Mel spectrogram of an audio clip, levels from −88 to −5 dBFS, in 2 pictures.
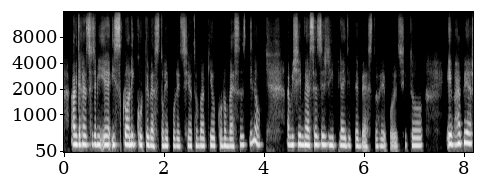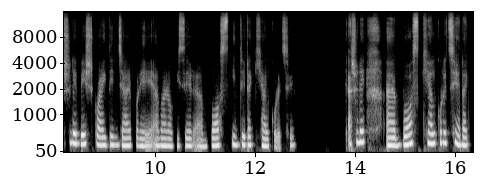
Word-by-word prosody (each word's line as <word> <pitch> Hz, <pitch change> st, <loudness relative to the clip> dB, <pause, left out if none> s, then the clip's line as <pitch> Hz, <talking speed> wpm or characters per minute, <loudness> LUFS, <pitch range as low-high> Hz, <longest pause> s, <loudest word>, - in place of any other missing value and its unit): আমি 230 Hz, -, +5 dB
দেখা 230 Hz, 0 st, +4 dB
যাচ্ছে 225 Hz, +1 st, -2 dB
যে -, -, +4 dB
অ্যা 225 Hz, -, +4 dB
আমি 220 Hz, -, +1 dB
scrolling 225 Hz, -1 st, +3 dB
করতে 215 Hz, +1 st, +1 dB
ব্যস্ত 190 Hz, -2 st, -1 dB
হয়ে 190 Hz, 0 st, +1 dB
পড়েছি 185 Hz, 0 st, -5 dB
অথবা 195 Hz, -1 st, -1 dB
কেউ 200 Hz, -1 st, +2 dB
কোনো 195 Hz, 0 st, 0 dB
message 220 Hz, +4 st, -3 dB
দিল, 310 Hz, +5 st, -1 dB, 0.6 s
আমি 215 Hz, -1 st, +2 dB
সেই 230 Hz, -1 st, +3 dB
message 215 Hz, +1 st, +3 dB
এর 220 Hz, -, +2 dB
reply 205 Hz, 0 st, 0 dB
দিতে 195 Hz, 0 st, -5 dB
ব্যস্ত 175 Hz, -, -5 dB
হয়ে 185 Hz, +2 st, -4 dB
পড়েছি। -, -, -9 dB
তো 200 Hz, -, 0 dB, 0.7 s
এভাবে 245 Hz, +4 st, +2 dB
আসলে 270 Hz, 0 st, -1 dB
বেশ 240 Hz, +1 st, +3 dB
কয়েকদিন 210 Hz, 0 st, +1 dB
যার 195 Hz, 0 st, +2 dB
পরে 190 Hz, -2 st, -1 dB, 0.3 s
আমার 195 Hz, 0 st, +2 dB
অফিসের 190 Hz, 0 st, -3 dB
অ্যা 180 Hz, -, -3 dB, 0.2 s
boss 195 Hz, +1 st, +2 dB, 0.2 s
কিন্তু 220 Hz, 0 st, -2 dB
এটা 215 Hz, -1 st, +1 dB
খেয়াল 185 Hz, -3 st, 0 dB
করেছে। -, -, -9 dB, 1.2 s
আসলে 285 Hz, -1 st, +2 dB, 0.5 s
অ্যা 205 Hz, -, +6 dB, 0.3 s
boss 245 Hz, +4 st, +5 dB, 0.2 s
খেয়াল 255 Hz, -2 st, +3 dB
করেছে 270 Hz, +1 st, -1 dB
নাক 200 Hz, -, +4 dB
215 Hz, 170 wpm, -18 LUFS, 195-230 Hz, 1.2 s, অ্যা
